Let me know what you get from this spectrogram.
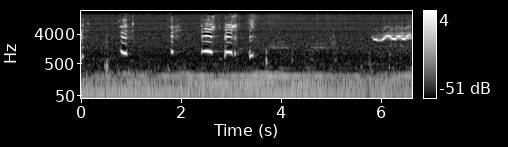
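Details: European basset hound pup, a female named Phil, at six and a half weeks old. Short, high, whimpering yips come in quick bursts, about five over four seconds, then a thin, wavering high whine near the end over a steady low hum.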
